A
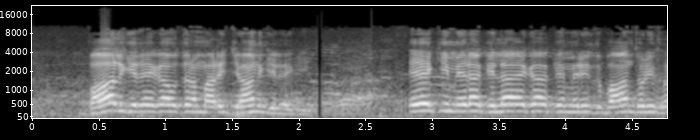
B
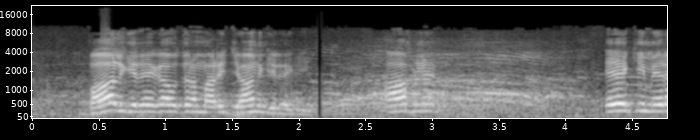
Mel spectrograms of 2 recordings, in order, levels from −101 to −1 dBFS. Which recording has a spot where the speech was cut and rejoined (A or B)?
A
